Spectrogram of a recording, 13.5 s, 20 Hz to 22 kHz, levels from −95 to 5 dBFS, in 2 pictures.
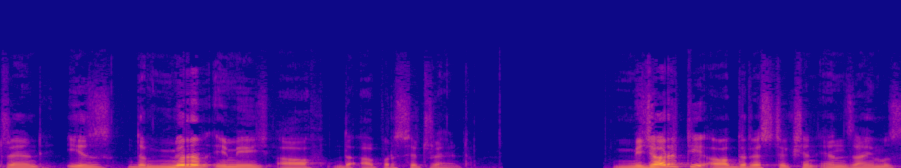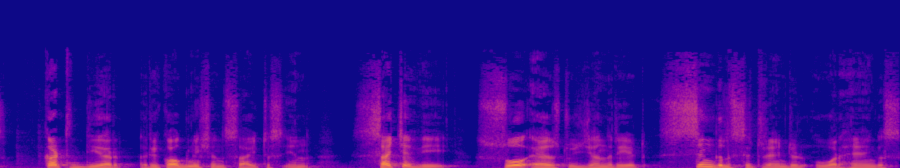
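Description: No dropouts, distortion, glitches or other technical faults are audible anywhere in the clip.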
